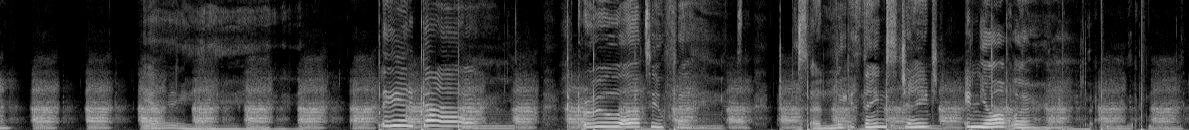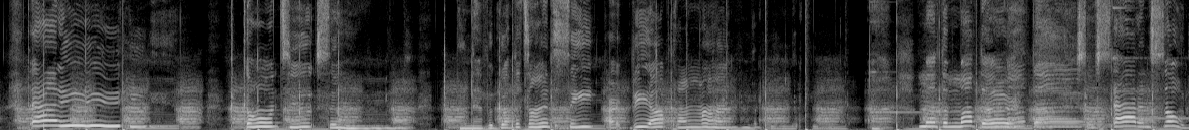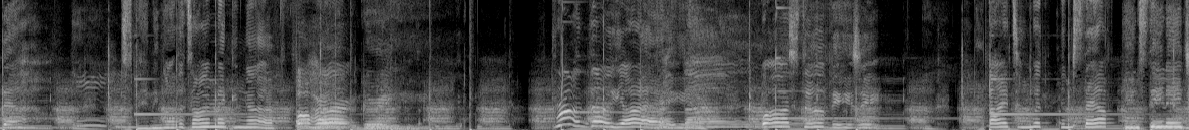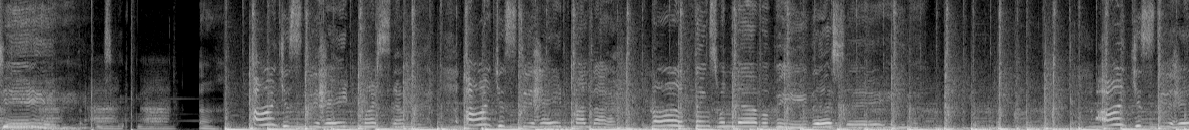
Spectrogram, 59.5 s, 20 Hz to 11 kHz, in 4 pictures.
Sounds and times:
Music: 0:10.0 - 0:13.9, 0:15.0 - 0:59.4.

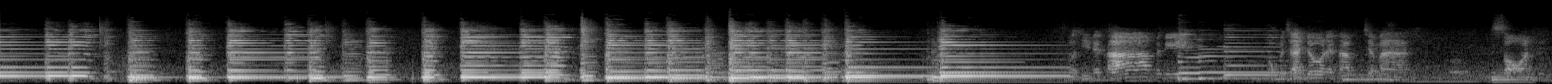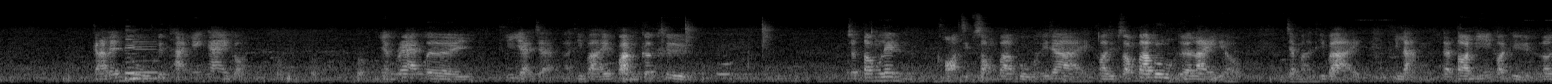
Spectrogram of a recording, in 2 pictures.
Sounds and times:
Electric guitar: 0:00.0 - 0:10.8, 0:11.8 - 0:15.4.

